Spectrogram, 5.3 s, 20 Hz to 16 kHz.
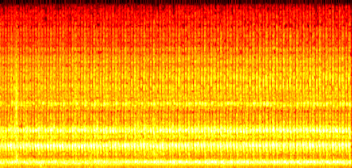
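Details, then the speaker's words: Old Kwik Kool oscillating fan bought at a yard sale, oiled with 30-weight non-detergent oil. Constant loud whirring hiss with steady buzzing tones and no rhythm change; the motor runs but is unusually noisy. "wow you probably can't see much because that shaft isn't really visible but yeah it's noisy as a too which i didn't want"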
